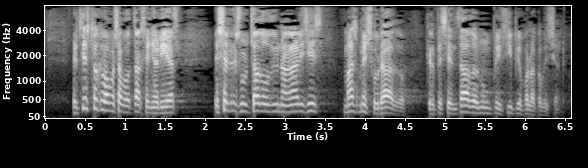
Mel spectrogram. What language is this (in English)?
Spanish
